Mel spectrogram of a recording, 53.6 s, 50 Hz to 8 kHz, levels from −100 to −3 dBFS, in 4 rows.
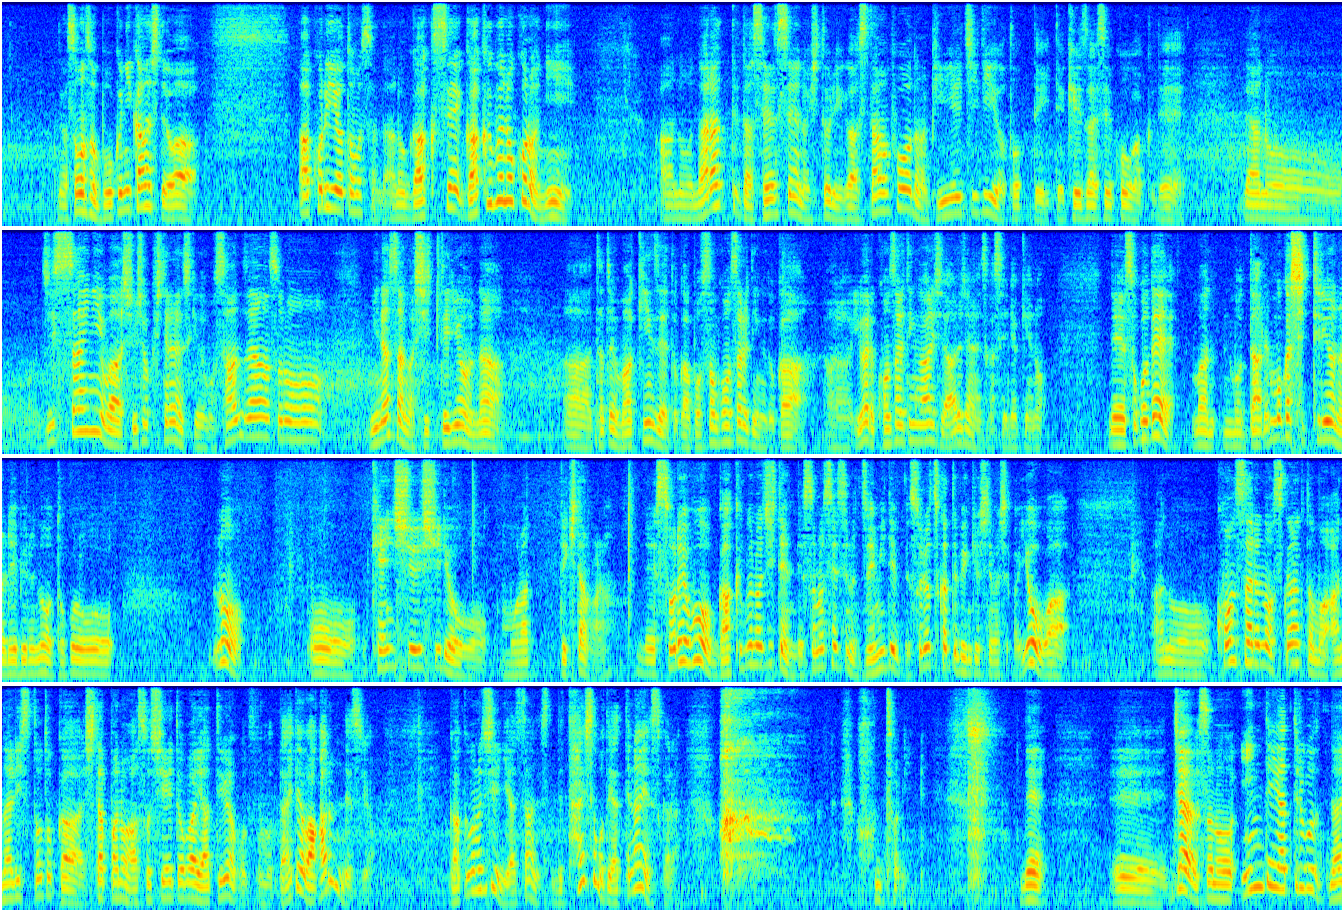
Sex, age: male, 20-39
